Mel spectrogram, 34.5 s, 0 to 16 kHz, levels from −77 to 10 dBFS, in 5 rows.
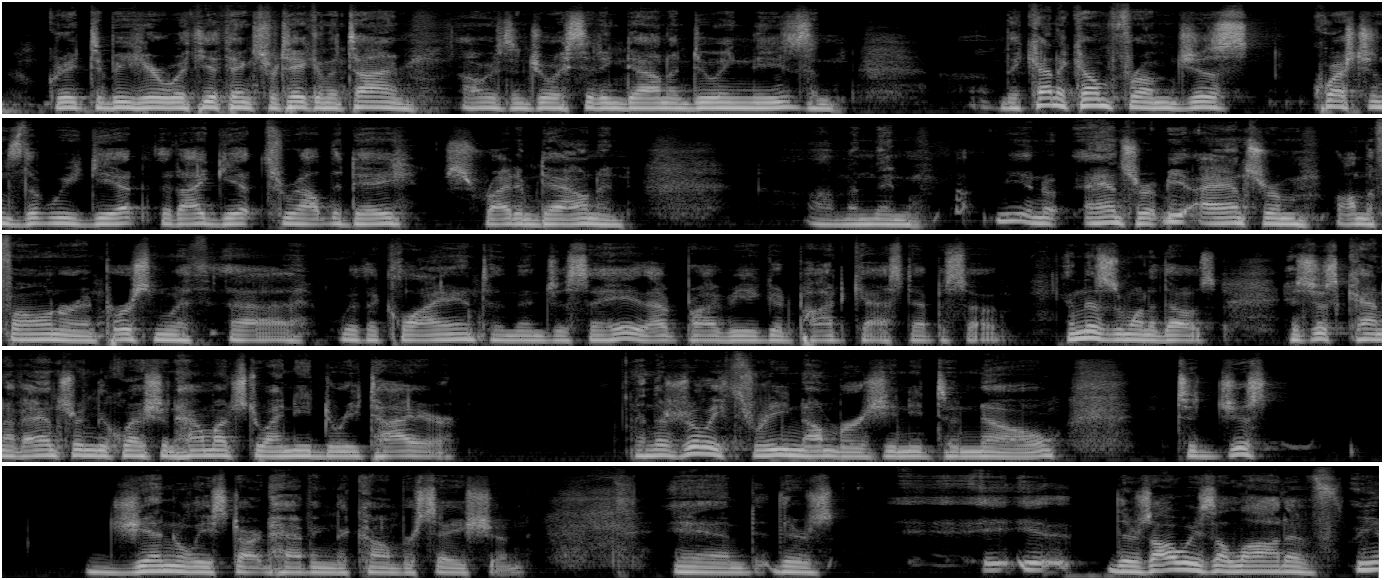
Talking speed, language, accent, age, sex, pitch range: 210 wpm, English, American, 30-49, male, 125-150 Hz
